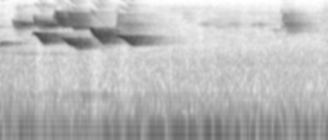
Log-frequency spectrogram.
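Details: Green-winged saltator called Pantera Negra singing a fast phrase of loud, downward-sliding whistled notes, followed by softer, faint high notes as the phrase fades.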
